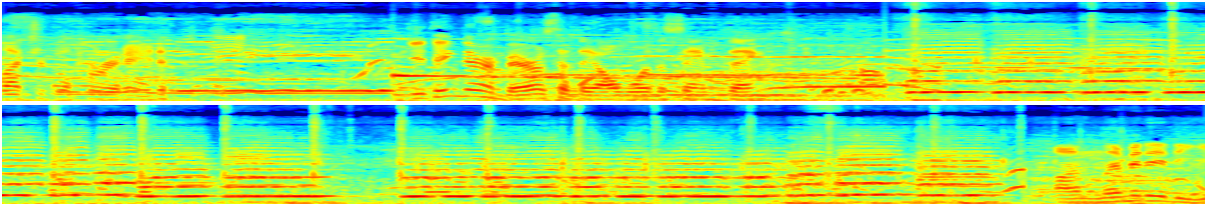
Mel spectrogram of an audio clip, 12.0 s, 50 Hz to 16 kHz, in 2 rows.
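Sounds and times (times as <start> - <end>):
marching band playing: 2.0 - 11.6
steady drum beat: 5.4 - 11.0.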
